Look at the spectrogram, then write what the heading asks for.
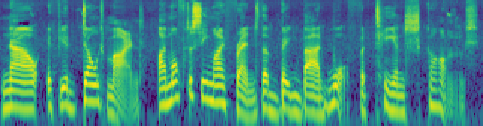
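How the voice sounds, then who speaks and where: Man playing a sly, slow-drawling storybook fox. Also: medium pitch, sing-song, full character voice. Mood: feigned indifference. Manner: drawling, sardonic, unhurried. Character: sly, dry, patient male fox feigning indifference. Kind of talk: children's audio story character acting.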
